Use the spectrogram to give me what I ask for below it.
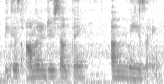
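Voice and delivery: hushed, near-whispered promise; confident promise. Acted. God announcing what happens next, hushed and confident. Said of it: "he's gonna roll up his sleeves and say".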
